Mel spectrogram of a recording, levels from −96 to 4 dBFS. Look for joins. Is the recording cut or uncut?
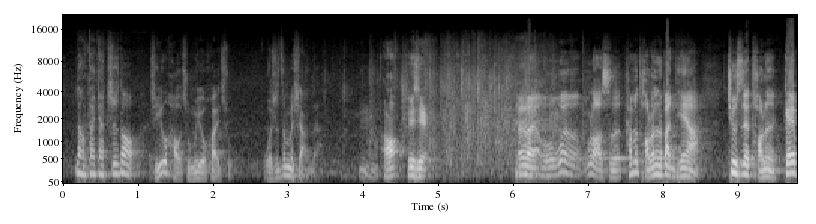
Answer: cut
